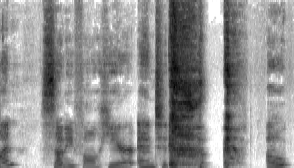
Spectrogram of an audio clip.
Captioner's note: cough cough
